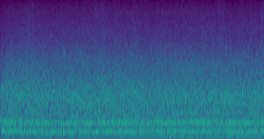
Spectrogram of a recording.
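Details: Honeybees in spring, many flying in and out of their hive while flowers bloom: a dense, steady buzzing hum with strong low droning bands. It stays even and unbroken throughout, with no other clear sounds.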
